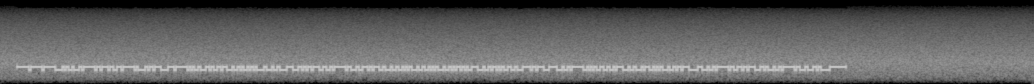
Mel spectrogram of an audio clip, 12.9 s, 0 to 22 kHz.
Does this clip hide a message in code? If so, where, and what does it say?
Yes: RTTY (45.45 baud, 170 Hz shift) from 0.2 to 10.6 s, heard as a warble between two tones, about 660 Hz centre. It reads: 2E9SNP DE ON8ACU R R FB JIM. RIG HR 5 W, ANT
